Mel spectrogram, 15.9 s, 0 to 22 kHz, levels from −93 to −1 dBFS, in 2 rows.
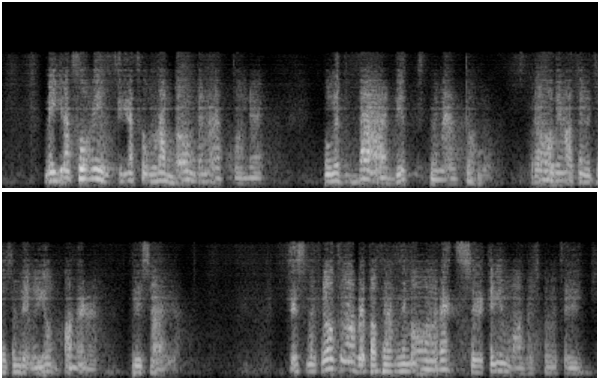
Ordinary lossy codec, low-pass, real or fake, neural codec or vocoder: none; 7.2 kHz; fake; codec, 44.1 kHz, 0.9 kbps, DAC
